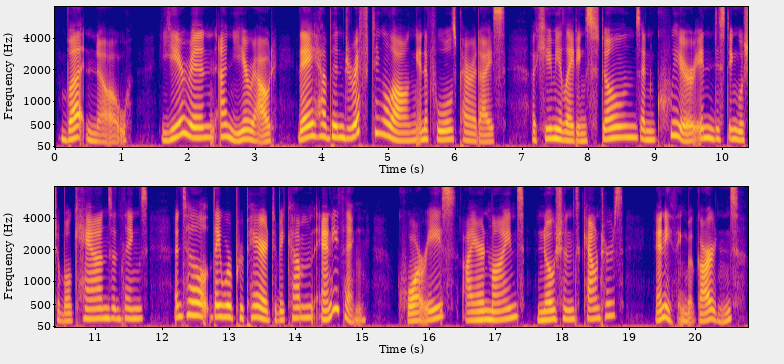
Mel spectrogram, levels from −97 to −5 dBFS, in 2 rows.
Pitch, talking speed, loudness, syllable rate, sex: 205 Hz, 110 wpm, -18 LUFS, 3.9 syllables/s, female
